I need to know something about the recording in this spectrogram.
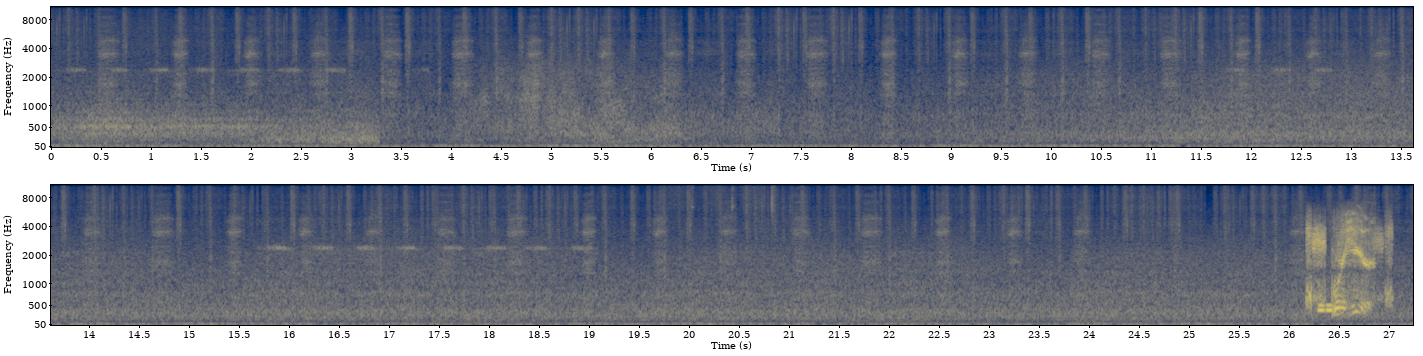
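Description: Footsteps thud quickly on grass as soldiers run.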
